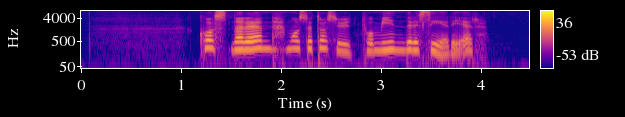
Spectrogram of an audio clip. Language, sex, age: Swedish, female, 64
